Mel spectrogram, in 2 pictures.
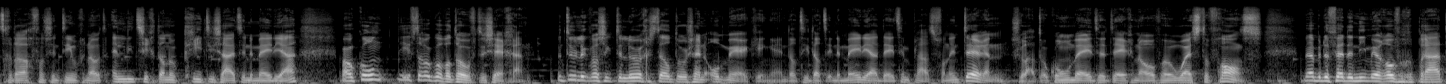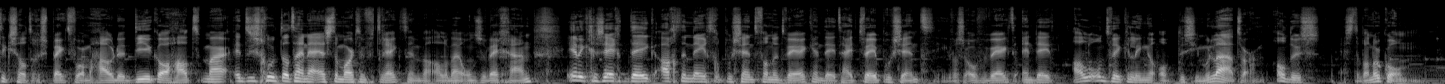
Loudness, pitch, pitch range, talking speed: -23 LUFS, 110 Hz, 95-140 Hz, 235 wpm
